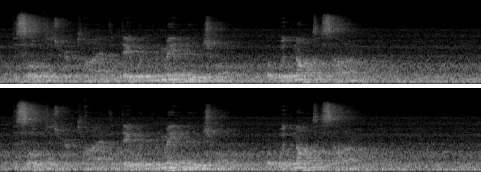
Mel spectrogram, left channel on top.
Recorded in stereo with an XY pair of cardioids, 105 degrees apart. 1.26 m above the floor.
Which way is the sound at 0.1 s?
Straight ahead.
